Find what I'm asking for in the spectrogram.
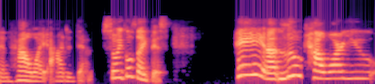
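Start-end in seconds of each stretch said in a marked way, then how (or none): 3.1-5.0 high, loud hello easing down; bubbly greeting. Shown as a demonstration. Audio message to a Facebook friend, bubbly greeting. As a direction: open brightly, as if thrilled to reconnect.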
